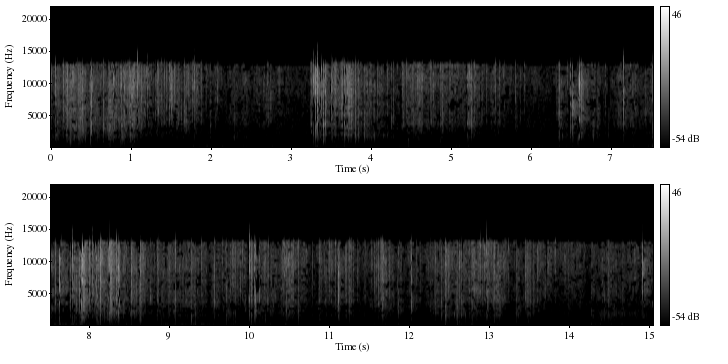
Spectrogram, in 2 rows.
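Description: Fingertips with red nails break and snap thin, curved green dry soap shavings, solid thin flakes, on a purple woven mat. Quiet, dry, bright crackling and crunching runs throughout, with louder bursts of crumbling near 3, 6.5 and 8 seconds and brief snaps that die away almost at once.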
